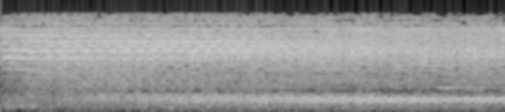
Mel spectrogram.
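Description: Radio-drama sound effect of a train running: a steady rushing noise with a low hum that wavers a few times a second.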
